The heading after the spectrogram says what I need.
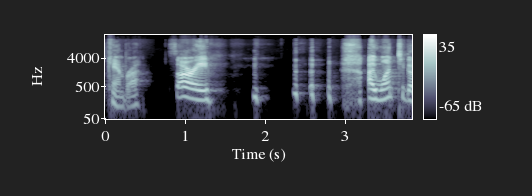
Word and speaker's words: Canberra: hard for me uh canberra is pronounced canberra sorry i want to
